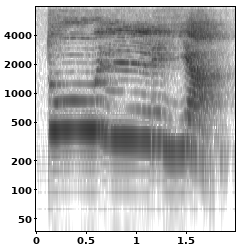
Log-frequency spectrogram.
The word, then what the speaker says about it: стулья: Stulya. L-ya. Yep, I pronounced ya like in the alphabet because of the soft sign, because it separates a consonant and a vowel.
